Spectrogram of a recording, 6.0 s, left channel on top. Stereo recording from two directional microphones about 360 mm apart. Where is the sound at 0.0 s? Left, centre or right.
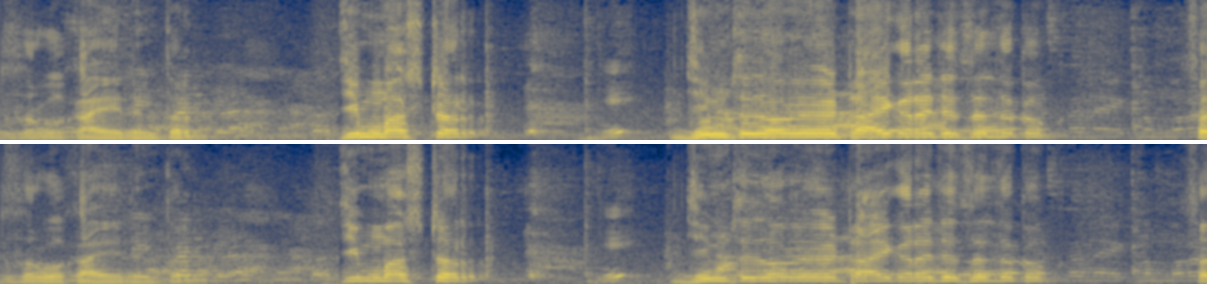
Centre.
